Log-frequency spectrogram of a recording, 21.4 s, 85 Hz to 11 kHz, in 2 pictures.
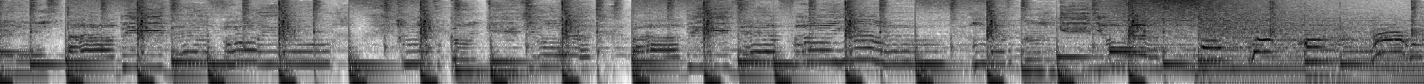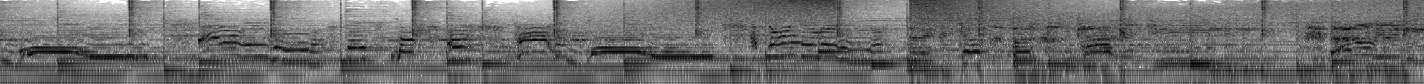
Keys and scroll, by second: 0.0-3.1 typing, 16.9 Escape, 17.0-18.6 typing, 21.0-21.3 typing.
